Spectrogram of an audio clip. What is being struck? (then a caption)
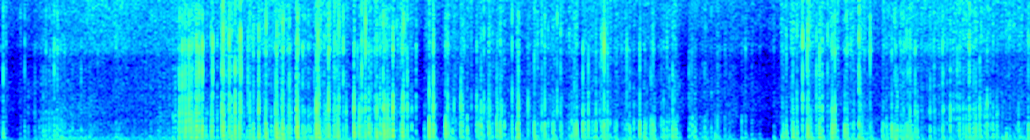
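Woven fabric pillow. Fingernails tap and scratch the textured cover of a soft, filled grey woven-fabric pillow. After a quiet, hissy opening, a dense, steady rustling and scratching starts at about two seconds and carries on with brief dips to the end.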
